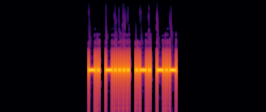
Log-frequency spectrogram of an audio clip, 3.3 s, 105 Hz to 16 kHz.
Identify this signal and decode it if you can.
Morse code, heard as a keyed tone, about 46 wpm, 700 Hz. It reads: N6RK
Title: Call Signs - 45wpm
